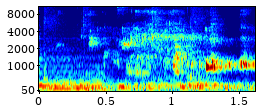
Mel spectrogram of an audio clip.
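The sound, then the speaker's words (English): Whiskey pours neat into a glass with a solid base and thin lip in a short, steady stream, splashing, with a faint rising ring near the end as the glass fills. No one speaks. “Pouring it neat.”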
